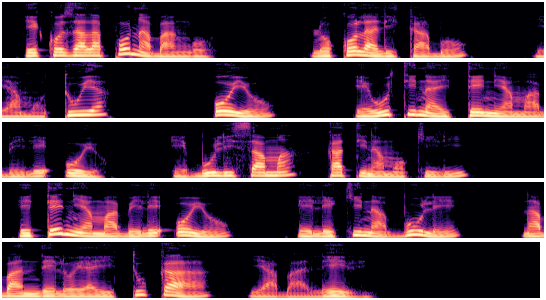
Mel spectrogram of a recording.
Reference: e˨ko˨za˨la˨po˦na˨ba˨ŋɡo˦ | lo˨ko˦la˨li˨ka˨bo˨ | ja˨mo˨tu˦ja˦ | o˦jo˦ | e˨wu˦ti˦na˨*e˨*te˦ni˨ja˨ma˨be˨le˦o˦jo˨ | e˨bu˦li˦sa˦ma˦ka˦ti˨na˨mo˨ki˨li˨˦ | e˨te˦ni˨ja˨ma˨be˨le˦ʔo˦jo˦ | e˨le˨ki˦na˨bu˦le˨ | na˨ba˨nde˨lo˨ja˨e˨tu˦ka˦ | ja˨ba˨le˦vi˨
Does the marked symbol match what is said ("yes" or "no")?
yes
